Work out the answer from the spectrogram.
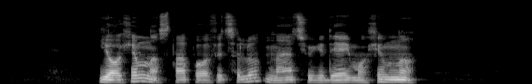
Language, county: Lithuanian, Vilnius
